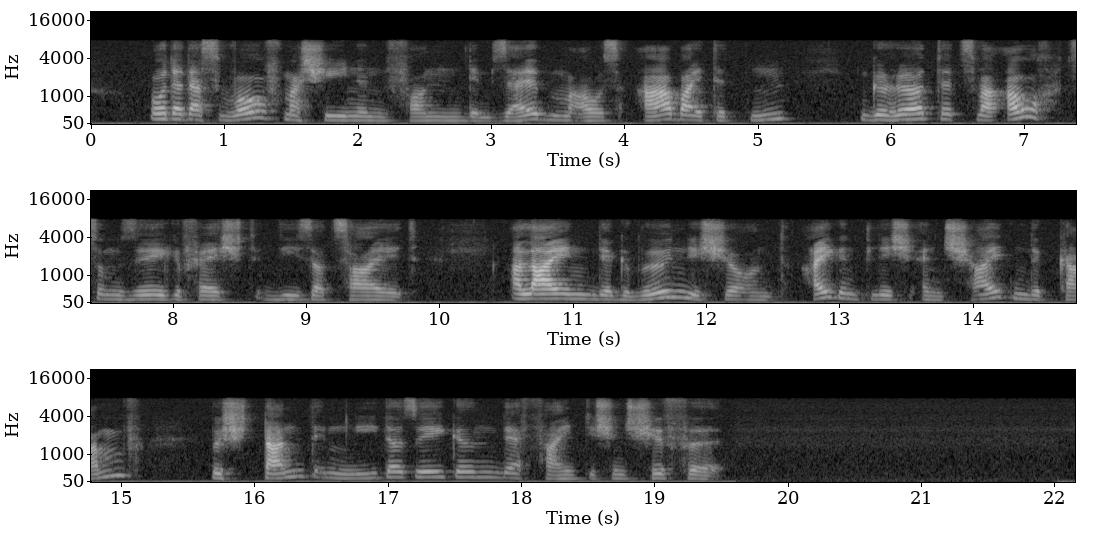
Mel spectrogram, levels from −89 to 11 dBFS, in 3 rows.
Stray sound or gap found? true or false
false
